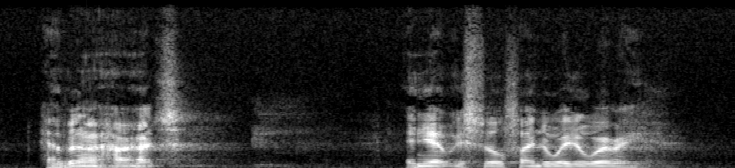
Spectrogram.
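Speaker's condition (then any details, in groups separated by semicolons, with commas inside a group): Parkinson's disease; Parkinson's attacks muscles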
